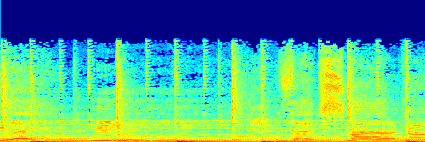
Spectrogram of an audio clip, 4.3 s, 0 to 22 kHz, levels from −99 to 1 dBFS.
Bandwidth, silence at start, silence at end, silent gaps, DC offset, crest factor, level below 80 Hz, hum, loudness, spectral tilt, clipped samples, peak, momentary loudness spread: 16.5 kHz; 0 s; 0 s; none; under 0.1%; 16 dB; -20 dBFS; none; -17 LUFS; -3.5 dB/octave; under 0.1%; 0 dBFS; 5 LU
